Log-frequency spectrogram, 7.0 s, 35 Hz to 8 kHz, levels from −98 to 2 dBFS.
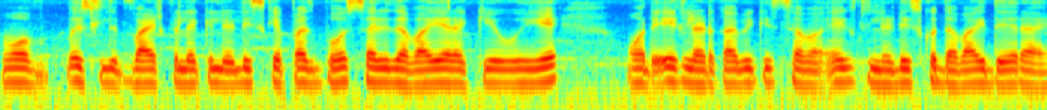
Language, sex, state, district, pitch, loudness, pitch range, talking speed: Hindi, female, Haryana, Charkhi Dadri, 135 Hz, -16 LUFS, 130-140 Hz, 215 wpm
